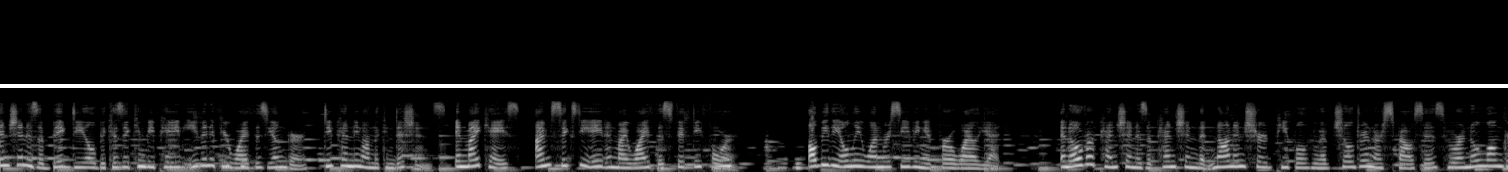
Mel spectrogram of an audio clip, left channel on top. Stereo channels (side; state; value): left; silent; digital silence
